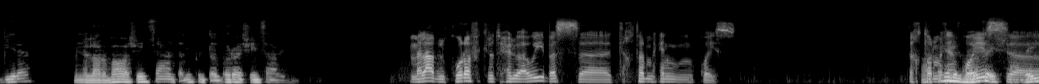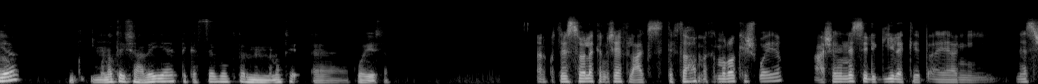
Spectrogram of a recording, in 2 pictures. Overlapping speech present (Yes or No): Yes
